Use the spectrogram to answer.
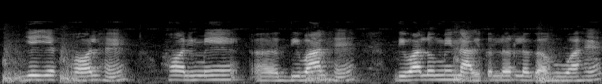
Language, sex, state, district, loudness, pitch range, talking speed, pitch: Hindi, female, Maharashtra, Gondia, -17 LUFS, 190-210 Hz, 180 wpm, 200 Hz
